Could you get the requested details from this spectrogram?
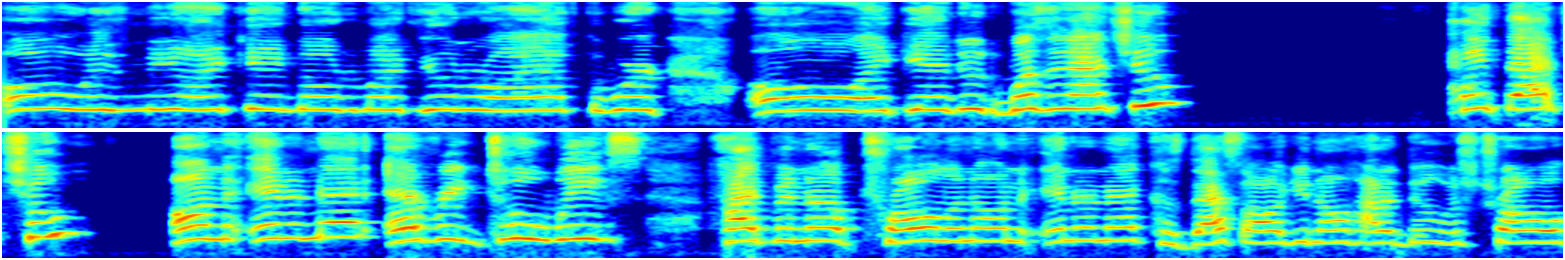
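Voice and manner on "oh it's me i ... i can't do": put-on blubbering, whiny fake sobbing. Imitating someone crying online about missing a family funeral: mock crying. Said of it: "crying 'cause you couldn't make it".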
